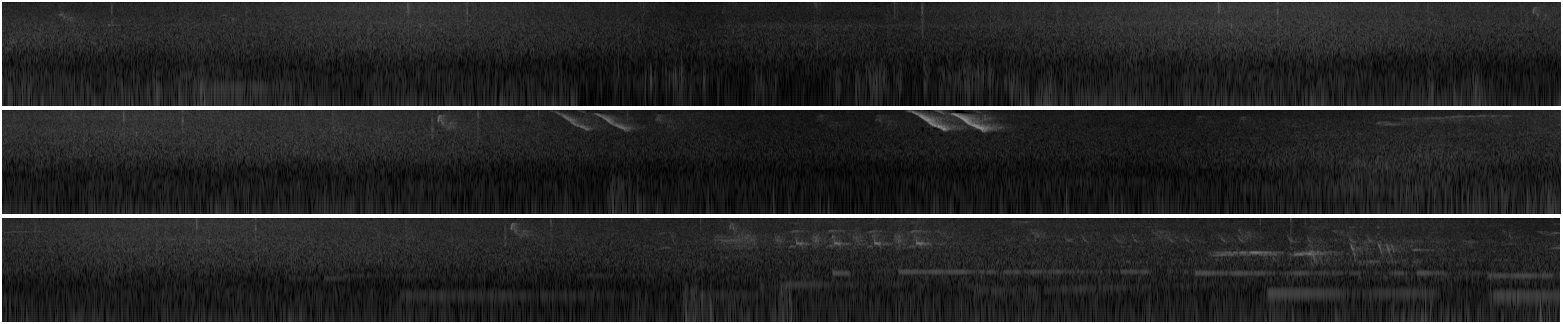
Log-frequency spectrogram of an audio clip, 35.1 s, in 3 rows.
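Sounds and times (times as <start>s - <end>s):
steady rustling hiss: 0.0s - 35.0s
bird whistling and chirping: 18.6s - 19.2s, 28.3s - 35.0s.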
